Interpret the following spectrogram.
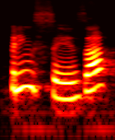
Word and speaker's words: princesa: tenho som desse né Tem um som de z que é o mesmo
